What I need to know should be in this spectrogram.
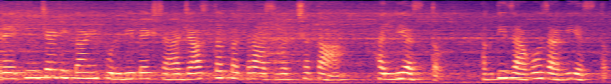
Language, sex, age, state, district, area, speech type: Marathi, female, 30-45, Maharashtra, Sangli, urban, spontaneous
